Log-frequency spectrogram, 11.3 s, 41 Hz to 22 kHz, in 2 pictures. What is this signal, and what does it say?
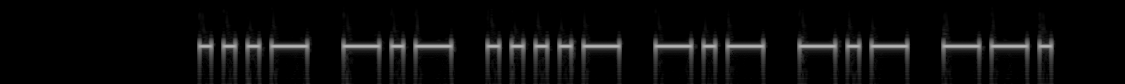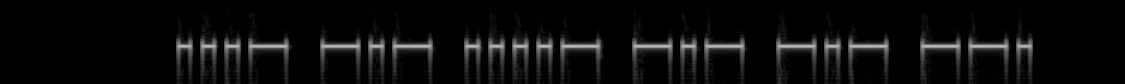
Morse code, heard as a keyed tone, about 21 wpm, 700 Hz. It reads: VK4KKG VK4KKG
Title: DXCC-100 Call Signs - 6 Characters - Repeated 2x - 20wpm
